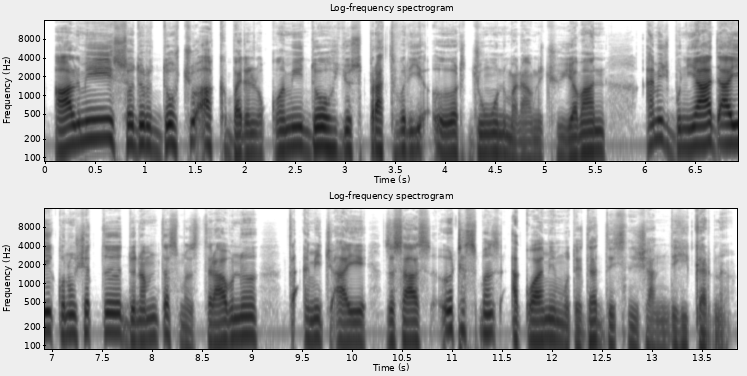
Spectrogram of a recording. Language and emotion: Kashmiri, neutral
